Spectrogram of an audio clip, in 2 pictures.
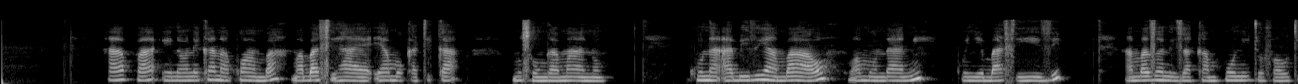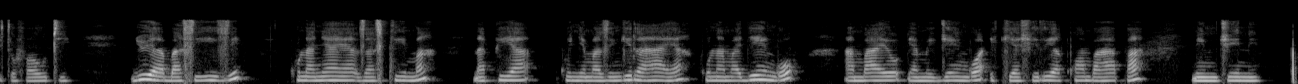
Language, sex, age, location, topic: Swahili, female, 36-49, Nairobi, government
